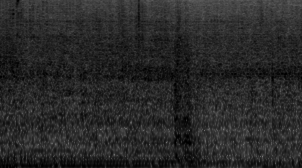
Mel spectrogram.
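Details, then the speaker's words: Turbo Miata warming up before its baseline e-tune, with the wideband not yet working: a steady, fairly even idle with a smooth low beat and no obvious stumble; it already sounds much better and idles properly. "Yo, that already sounds way better. Yeah, I'm just watching it warm up."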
